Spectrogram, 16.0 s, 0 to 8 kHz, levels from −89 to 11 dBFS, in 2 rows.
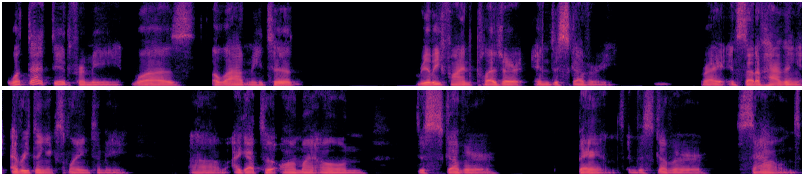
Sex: male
